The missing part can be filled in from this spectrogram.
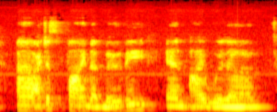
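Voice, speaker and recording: With an American accent, a man speaks at a very slow pace, his pitch swinging very widely, amid audible room echo and noticeable background noise. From Inner Mongolia, China. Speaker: exam candidate. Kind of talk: interview. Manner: clear, careful enunciation.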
